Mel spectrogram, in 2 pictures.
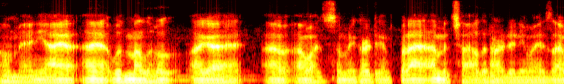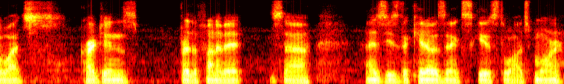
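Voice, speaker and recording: Talking at a fairly quick pace, the speaker has monotone, flat intonation and a bright, sharp tone. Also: man, very deep, low pitch for a man. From eastern Washington, US. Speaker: hobby streamer. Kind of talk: casual chat.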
